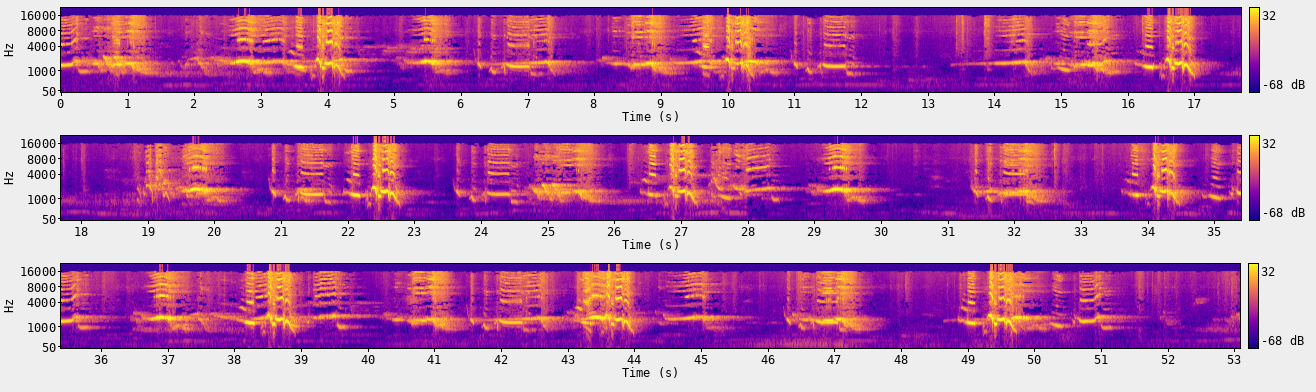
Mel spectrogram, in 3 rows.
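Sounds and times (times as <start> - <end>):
bird harsh rasping calls: 0.0 - 12.3, 18.6 - 30.1, 33.7 - 47.9, 48.6 - 53.0
bird whistling song: 0.0 - 12.5, 13.4 - 17.5, 18.8 - 30.6, 31.3 - 32.8, 33.6 - 47.9, 48.5 - 53.0.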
